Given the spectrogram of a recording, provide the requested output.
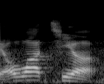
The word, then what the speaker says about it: অবাচ্য: তারপরে 36 নম্বর, অবাচ্য ওয়াদাংশ্চ বহুন, অবাচ্য চয়ের সাথে জফলা থাকলে চিয় উচ্চারণ হবে, অবাচ্য।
